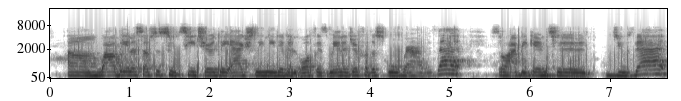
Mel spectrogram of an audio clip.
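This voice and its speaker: Through noticeable background noise, a woman with a fairly low pitch talks at a fairly quick pace with fairly even intonation. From New Jersey, Jersey City. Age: 30s. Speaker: teacher. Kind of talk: self-introduction presentation for a class.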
